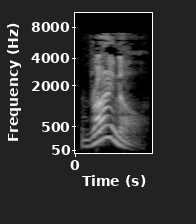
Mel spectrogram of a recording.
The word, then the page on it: rhinal: British English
